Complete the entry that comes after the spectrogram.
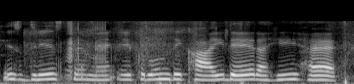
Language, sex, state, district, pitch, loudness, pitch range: Hindi, female, Jharkhand, Palamu, 225 Hz, -15 LUFS, 215-235 Hz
